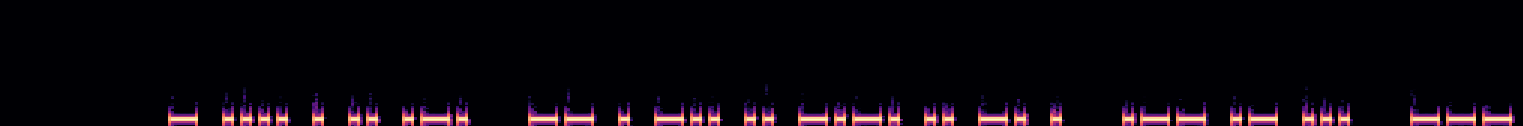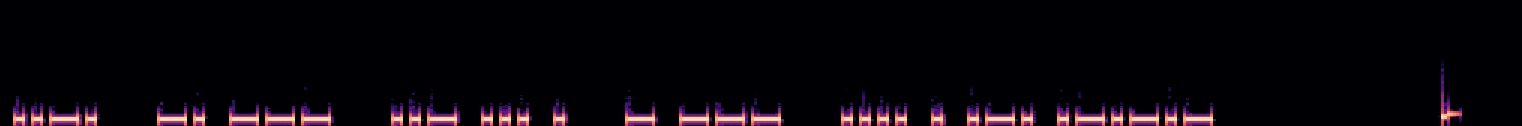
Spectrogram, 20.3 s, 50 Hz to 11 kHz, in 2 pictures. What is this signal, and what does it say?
Morse code, heard as a keyed tone, about 20 wpm, 700 Hz. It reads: THEIR MEDICINE WAS OF NO USE TO HER.
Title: Sentences from Top 1000 Words - Review Part 6 - 20wpm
